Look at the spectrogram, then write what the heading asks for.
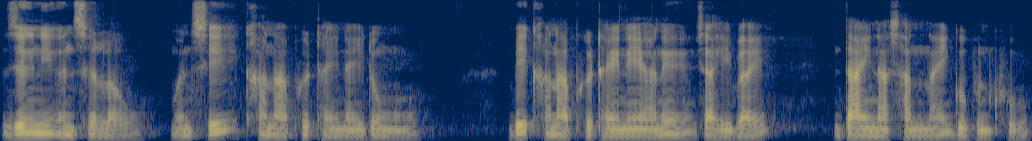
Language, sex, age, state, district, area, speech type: Bodo, male, 45-60, Assam, Kokrajhar, urban, spontaneous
